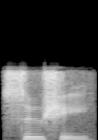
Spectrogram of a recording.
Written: sushi

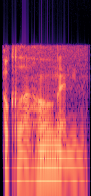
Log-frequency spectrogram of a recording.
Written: Oklahoman

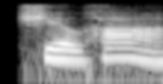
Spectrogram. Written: shilha

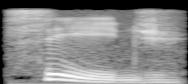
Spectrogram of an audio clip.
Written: siege

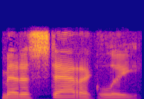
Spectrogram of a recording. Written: metastatically

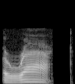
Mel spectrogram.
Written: arak

